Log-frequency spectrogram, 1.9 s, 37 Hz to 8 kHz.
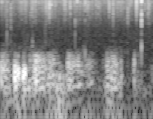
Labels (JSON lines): {"label": "biophony, growl", "recorder": "SoundTrap 600 or HydroMoth"}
